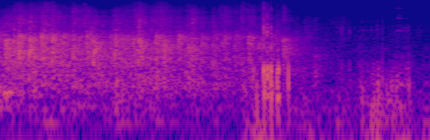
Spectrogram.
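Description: Audience applauding, dying away about three seconds in, with a brief knock near the end.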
